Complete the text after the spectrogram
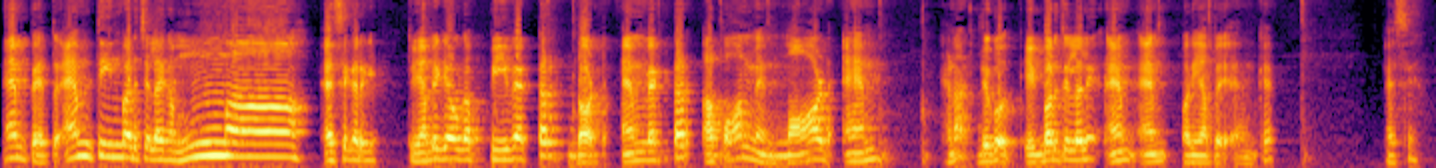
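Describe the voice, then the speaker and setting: A man's voice: fairly high pitch, unhurried. A man, a physics teacher giving a chatty, playful lecture. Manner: chatty, playful, with mixed Hindi-English math terms.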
